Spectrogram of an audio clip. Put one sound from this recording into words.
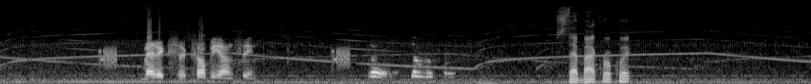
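A police siren wails steadily in the background.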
